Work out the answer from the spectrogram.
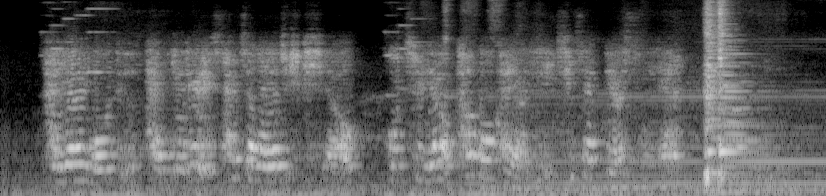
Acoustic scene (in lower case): kitchen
